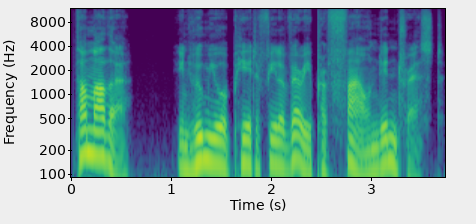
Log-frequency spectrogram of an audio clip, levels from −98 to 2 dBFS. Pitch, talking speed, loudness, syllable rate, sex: 120 Hz, 190 wpm, -18 LUFS, 5.6 syllables/s, male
